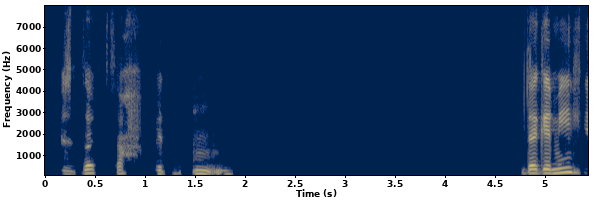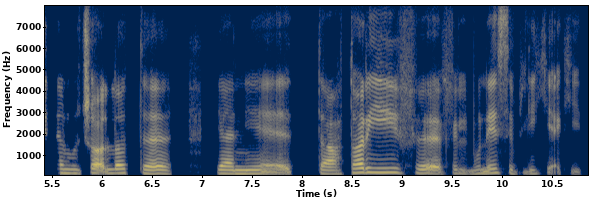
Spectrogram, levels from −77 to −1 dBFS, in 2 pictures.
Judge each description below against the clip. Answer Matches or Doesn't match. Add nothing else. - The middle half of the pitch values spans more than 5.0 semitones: Doesn't match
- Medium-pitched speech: Matches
